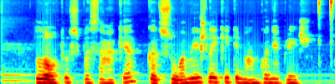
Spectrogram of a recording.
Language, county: Lithuanian, Panevėžys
